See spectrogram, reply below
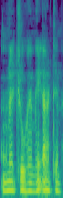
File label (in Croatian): albanski; POP UP Zagreb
